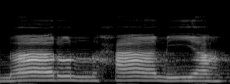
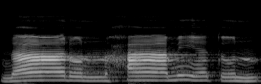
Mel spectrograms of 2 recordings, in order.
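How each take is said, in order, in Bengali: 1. শেষ শব্দটি ছোট হয়ে -a দিয়ে শেষ হয়েছে। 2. শেষ শব্দটি পূর্ণ -tun দিয়ে শেষ হয়েছে।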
